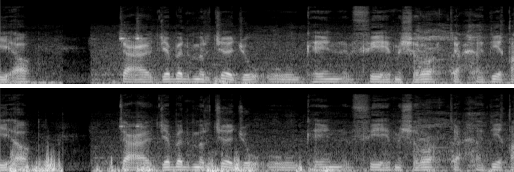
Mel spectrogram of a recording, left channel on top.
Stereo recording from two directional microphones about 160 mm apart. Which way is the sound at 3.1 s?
30° right (ahead or behind).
